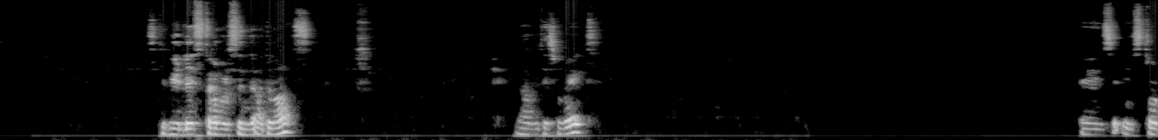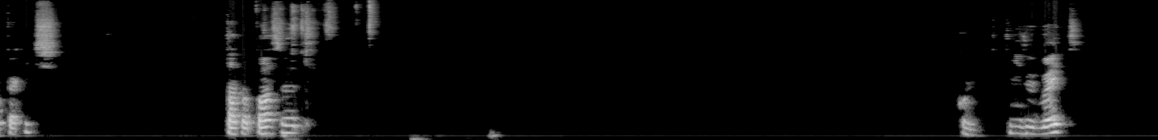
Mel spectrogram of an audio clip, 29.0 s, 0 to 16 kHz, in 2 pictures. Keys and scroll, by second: 17.3-18.7 typing, 18.9 Return.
